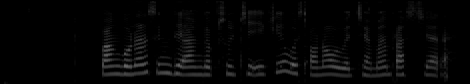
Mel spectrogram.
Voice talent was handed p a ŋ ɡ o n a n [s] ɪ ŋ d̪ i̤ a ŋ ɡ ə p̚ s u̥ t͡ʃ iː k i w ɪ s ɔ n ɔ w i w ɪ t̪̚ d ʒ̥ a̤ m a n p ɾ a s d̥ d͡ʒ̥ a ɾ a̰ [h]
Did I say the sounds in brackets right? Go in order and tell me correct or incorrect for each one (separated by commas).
correct, correct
